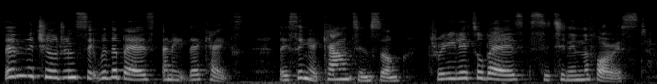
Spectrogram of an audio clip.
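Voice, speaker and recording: Gentle woman reading a picture book. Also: a little high, expressive, normal speed. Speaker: storybook reader.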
